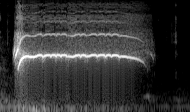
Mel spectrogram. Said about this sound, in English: This whistle fights the terrorists.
